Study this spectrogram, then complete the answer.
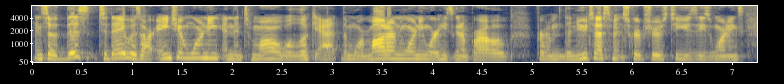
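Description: A woman talks at a very fast pace with hardly any pauses and an animated tone. Her voice sits at medium pitch with ordinary pitch variation. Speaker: bible study podcast host. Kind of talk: devotional bible teaching. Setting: solo home recording. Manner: loud.

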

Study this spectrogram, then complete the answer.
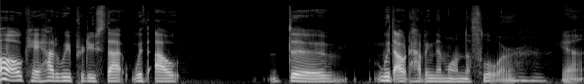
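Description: A woman's very deep, low-pitched voice in an American accent, moderate in pace with long, frequent pauses. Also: ordinary pitch variation. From US West Coast. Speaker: choreographer. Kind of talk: casual chat. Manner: hesitant, many fillers.

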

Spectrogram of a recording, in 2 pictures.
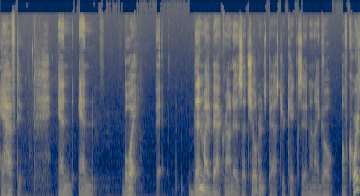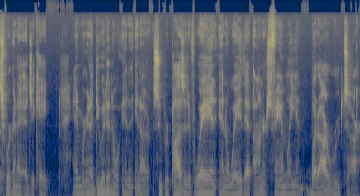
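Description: Speaking at a moderate pace in an American accent, a man with a very deep, low voice and vocal fry shows ordinary pitch variation and big swings in loudness, on a very clean recording with a silent background. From northern US. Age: old. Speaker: community theater director, former children's pastor. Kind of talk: interview.

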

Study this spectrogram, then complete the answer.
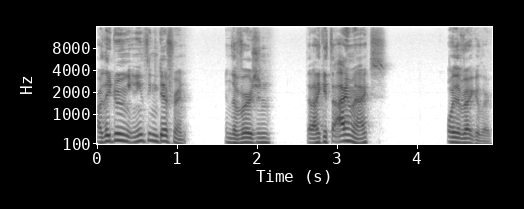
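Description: A man talks fairly quickly in a fairly high yet dark, mellow voice with ordinary pitch variation, the sound dry and close with no echo. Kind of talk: heated argument. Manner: irritated, clipped, interrupting, defensive.

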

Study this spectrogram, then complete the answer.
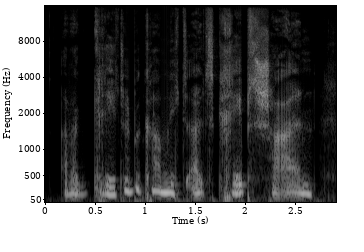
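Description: A woman talks at a fairly slow pace, and the sound is dry and close with no echo. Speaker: bedtime story narrator. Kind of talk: bedtime story telling, calm fairy-tale reading aloud. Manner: slow, soft, soothing.

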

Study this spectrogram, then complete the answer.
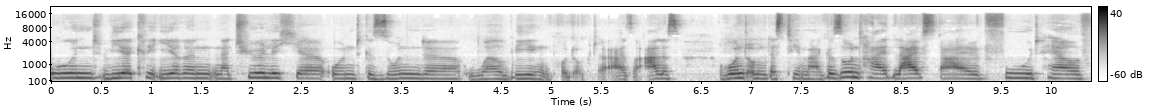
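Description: A woman's medium-pitched, dark, mellow voice at a very slow pace, with fairly even intonation. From Germany, born in China. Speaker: entrepreneur, serial founder. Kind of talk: interview. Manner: many filler sounds.

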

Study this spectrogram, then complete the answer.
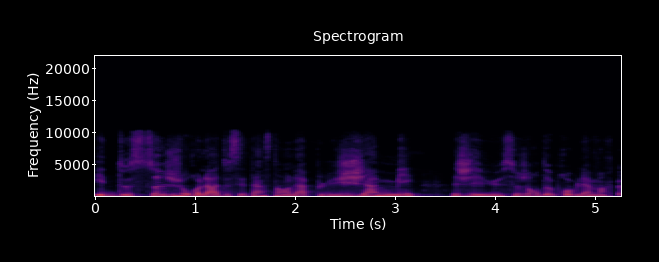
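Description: Speaking at a very slow pace, a woman uses lively intonation, a medium pitch and a dark, mellow tone. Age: 20s. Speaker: therapist. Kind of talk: casual interview testimony.

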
